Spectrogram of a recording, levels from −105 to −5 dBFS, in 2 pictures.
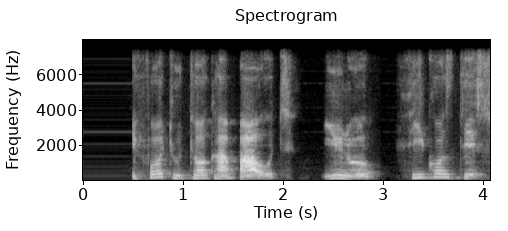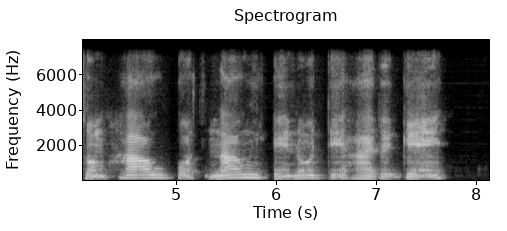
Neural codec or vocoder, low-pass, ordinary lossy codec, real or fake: vocoder, 22.05 kHz, 80 mel bands, HiFi-GAN; 7.2 kHz; none; fake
